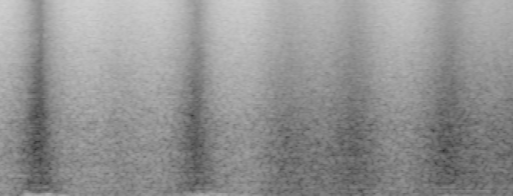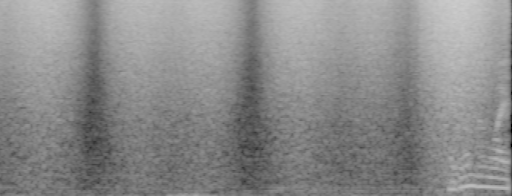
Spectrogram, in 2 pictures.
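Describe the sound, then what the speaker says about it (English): White noise from an ambient sound app plays steadily as a broadband hiss that swells and dips in a slow rhythmic pulse, cutting out briefly every second or two, with no talk over it. "there's white noise-ish things going on"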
